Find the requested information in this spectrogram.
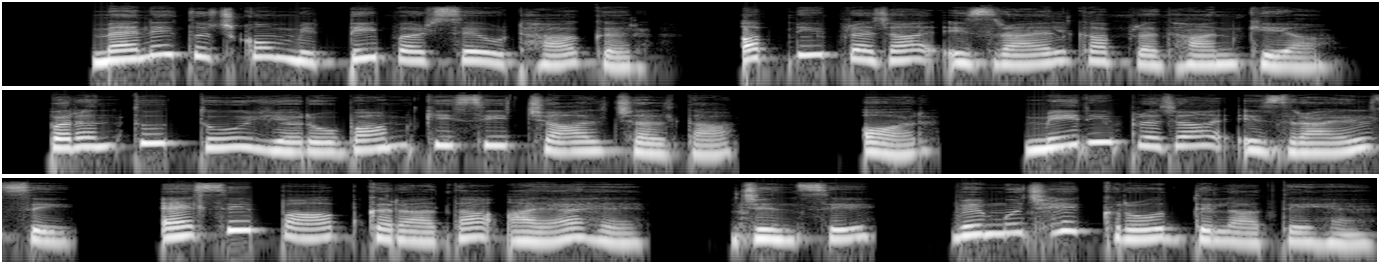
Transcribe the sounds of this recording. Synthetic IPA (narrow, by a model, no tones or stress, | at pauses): mɛ̃ːnet̪ʊd͡ʒʱkomɪʈːipɐɾseʊʈʰaːkəɾ | ɐpnipɾɐd͡ʒaʔɪsɾaːɪlkapɾɐd̪ʱaːnkijaː | pɐɾə̃nt̪ut̪uːjɐɾoːbaːmkisit͡ʃaːlt͡ʃɐlt̪a | ɔːɾ | meːɾipɾɐd͡ʒaʔɪsɾaːɪlse | ɛːsepaːpkɐɾaːt̪aʔaːjaɦɛ | d͡ʒɪnse | ʋeːmʊd͡ʒʱekɾoːd̪̚d̪ɪlaːt̪eɦɛ̃ː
